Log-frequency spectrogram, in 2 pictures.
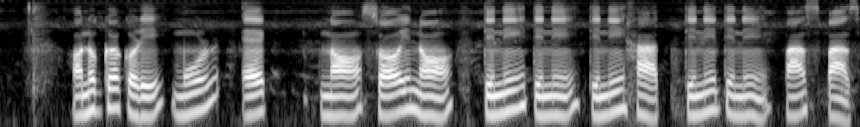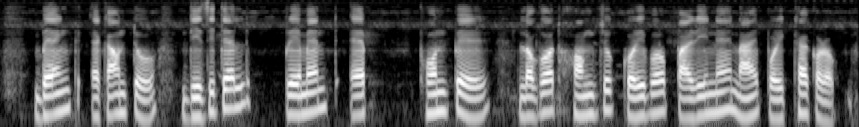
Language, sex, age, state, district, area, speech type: Assamese, male, 30-45, Assam, Jorhat, urban, read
